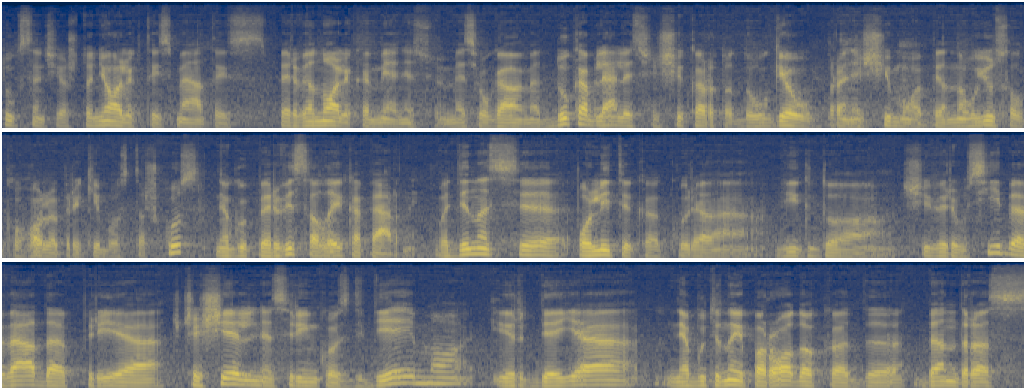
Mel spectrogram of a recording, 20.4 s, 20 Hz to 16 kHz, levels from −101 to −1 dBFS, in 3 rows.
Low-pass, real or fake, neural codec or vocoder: 14.4 kHz; fake; vocoder, 44.1 kHz, 128 mel bands, Pupu-Vocoder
